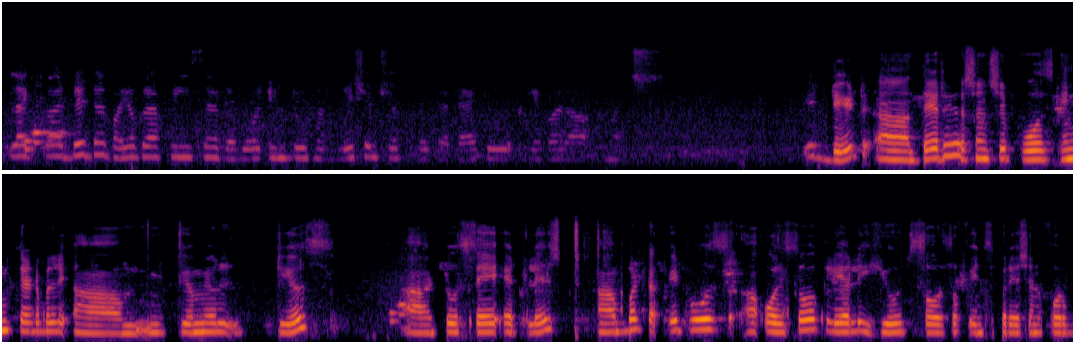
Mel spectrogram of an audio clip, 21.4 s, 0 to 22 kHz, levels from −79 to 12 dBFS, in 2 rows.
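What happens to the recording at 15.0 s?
The speech is briefly suppressed in double talk from 14.97 to 15.06 s. It drops by around 40 dB, probably because an echo canceller, unable to separate the two talkers, turned both down. An echo leak also runs from 13.97 s to the end. A faint copy of the speech trails 225 ms behind, around 20 dB quieter, likely from a loudspeaker echo that the canceller missed.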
